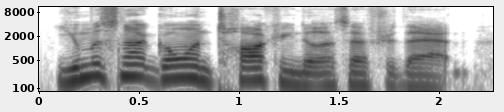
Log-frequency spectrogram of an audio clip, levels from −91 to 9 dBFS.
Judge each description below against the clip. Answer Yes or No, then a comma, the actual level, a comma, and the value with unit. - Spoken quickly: Yes, fast, 265 wpm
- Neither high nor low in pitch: Yes, medium, 145 Hz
